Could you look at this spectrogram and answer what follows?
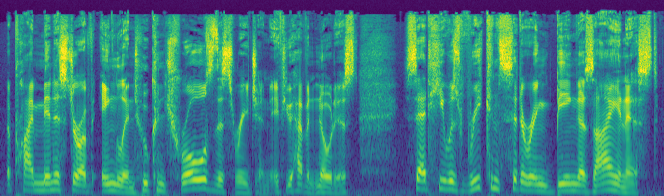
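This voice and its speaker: A man's voice: mid-range voice, moderate pace, pitched above the performer's own voice, natural voice. A man voicing an idealistic young man who argues with rising outrage. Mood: heated. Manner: outraged, pleading.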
